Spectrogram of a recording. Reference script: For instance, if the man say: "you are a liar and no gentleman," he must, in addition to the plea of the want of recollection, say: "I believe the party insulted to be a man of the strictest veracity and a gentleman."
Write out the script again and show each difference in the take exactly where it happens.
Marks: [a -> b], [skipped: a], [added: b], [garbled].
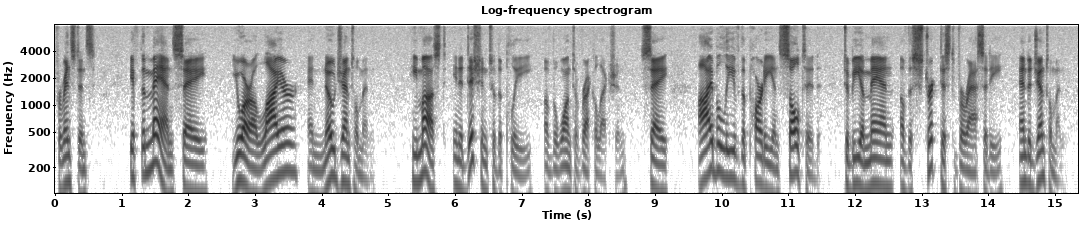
For instance, if the man say: "you are a liar and no gentleman," he must, in addition to the plea of the want of recollection, say: "I believe the party insulted to be a man of the strictest veracity and a gentleman."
